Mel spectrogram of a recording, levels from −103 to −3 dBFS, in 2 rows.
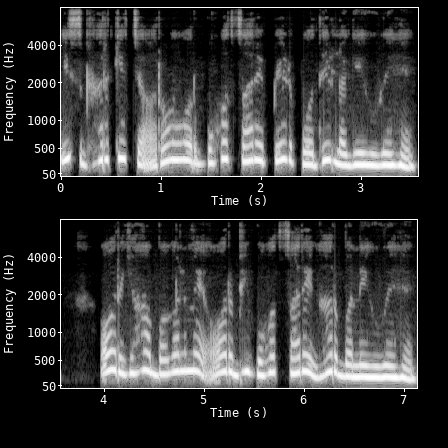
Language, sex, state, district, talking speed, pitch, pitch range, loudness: Hindi, female, Bihar, Supaul, 195 wpm, 270 Hz, 210-295 Hz, -11 LUFS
